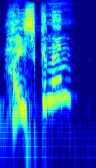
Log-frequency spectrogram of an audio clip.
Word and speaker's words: Heiskanen: Heiskanen. There's no J involved there, Heika.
